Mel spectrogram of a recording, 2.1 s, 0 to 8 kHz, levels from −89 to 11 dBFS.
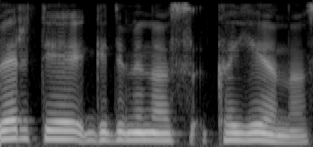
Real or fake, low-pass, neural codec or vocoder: real; 7.2 kHz; none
